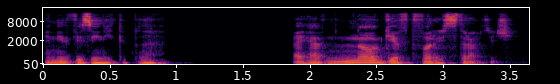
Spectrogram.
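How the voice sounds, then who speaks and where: Man acting brooding swordsman, stubborn, drunk, vengeful, husky voice, script read. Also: on the low side, fairly even intonation, brisk, darkish tone. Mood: determined. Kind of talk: live table read of a screenplay over video call. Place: home rooms, online video call.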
